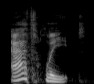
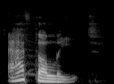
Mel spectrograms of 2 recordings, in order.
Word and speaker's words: athlete: reproduce word number 9 say athlete not at the leat there is no a in the middle example good athletes train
